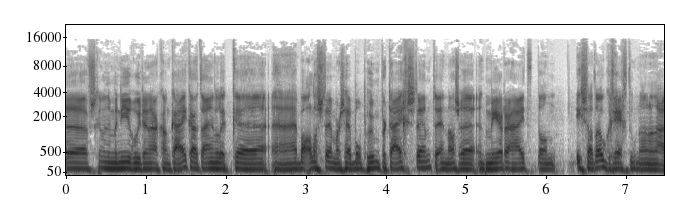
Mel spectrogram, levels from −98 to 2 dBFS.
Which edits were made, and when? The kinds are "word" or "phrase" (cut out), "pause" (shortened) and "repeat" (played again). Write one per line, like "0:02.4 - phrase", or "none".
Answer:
0:04.9 - word
0:05.2 - phrase
0:06.2 - pause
